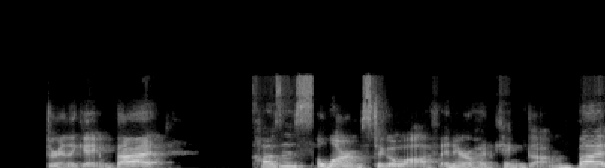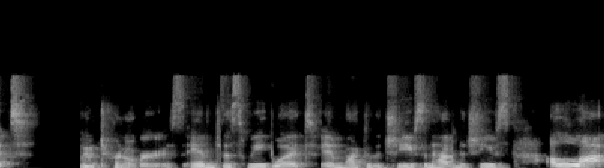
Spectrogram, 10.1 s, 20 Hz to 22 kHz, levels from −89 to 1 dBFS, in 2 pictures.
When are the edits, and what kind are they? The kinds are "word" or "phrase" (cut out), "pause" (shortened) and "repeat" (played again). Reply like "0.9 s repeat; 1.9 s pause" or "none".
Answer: 2.6 s word; 5.7 s word; 6.9 s word; 7.3 s word; 7.7 s word; 8.8 s word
